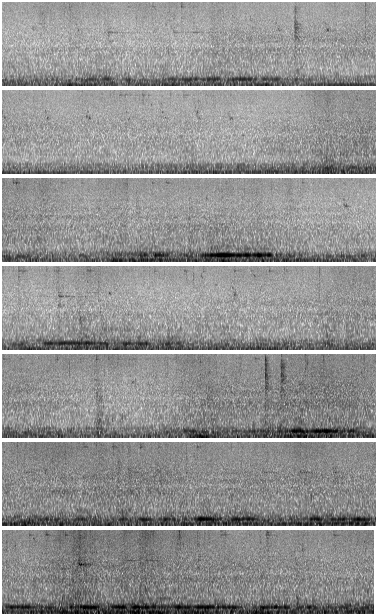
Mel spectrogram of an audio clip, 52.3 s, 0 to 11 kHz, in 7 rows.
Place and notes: Troon, Camborne, Cornwall, UK - The Wind and the Gate
Windy dry day. A recording of the wind in hedgerows and passing through a gate. DPA4060 microphones, Sound Devices Mixpre-D and Tascam DR100.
